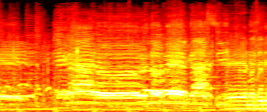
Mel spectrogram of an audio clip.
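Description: A young man shouts loudly.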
